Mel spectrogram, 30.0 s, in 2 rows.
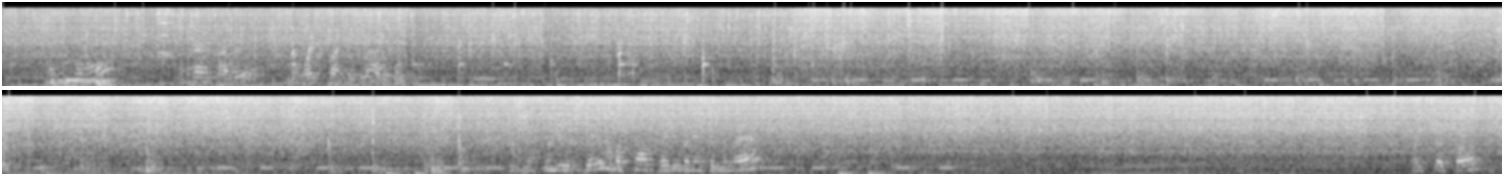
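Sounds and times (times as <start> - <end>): food sizzling in a wok: 0.0 - 30.0
spatula scraping and tapping pan: 0.4 - 17.1.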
